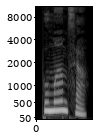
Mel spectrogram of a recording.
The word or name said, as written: ಪುಮಾಂಸ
